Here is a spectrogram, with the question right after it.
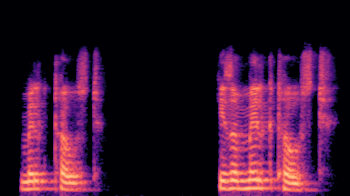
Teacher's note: Two syllables. The stress is on milk.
